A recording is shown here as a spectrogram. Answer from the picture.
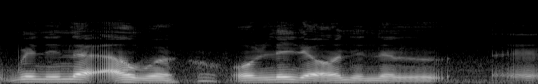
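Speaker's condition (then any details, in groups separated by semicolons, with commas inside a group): Cerebral palsy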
